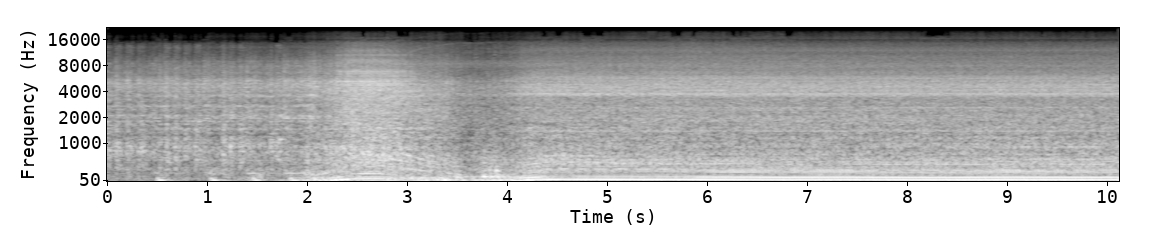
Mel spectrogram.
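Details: 2015 Porsche Macan, first start after timing chain replacement: brief cranking, engine fires and revs up, then settles to a smooth steady idle with no rattle or knock; no check engine light, minor coolant leak found afterward.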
